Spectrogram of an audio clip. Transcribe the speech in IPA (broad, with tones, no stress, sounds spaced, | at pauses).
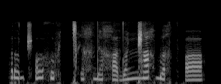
ɾ ɔ̤˦ d t͡ʃʼ ɔ̤˦ x u˨ x ǀʰ i̤˧ χ d ɛ̤˧ χ ɒ˨ d ɔ˦ ŋ͡ǁ ɑ˦ χ b ɯ˨ χ t͡sʼ ɒ˧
